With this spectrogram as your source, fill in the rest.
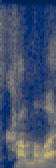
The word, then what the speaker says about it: Kamala: him commandingly and said my name is kamla Harris she pronounced his her name to him so that he couldn't get it wrong and in all and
